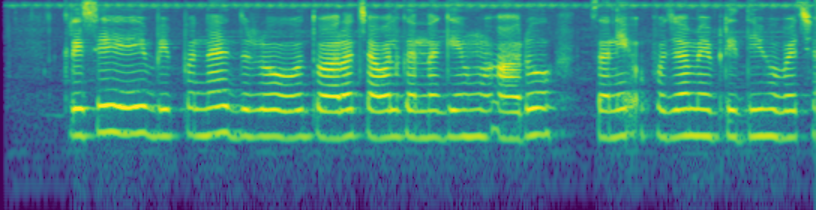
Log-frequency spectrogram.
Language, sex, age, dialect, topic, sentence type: Maithili, female, 60-100, Angika, agriculture, statement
